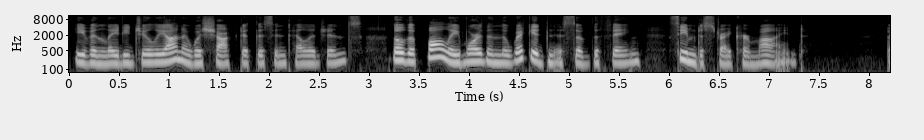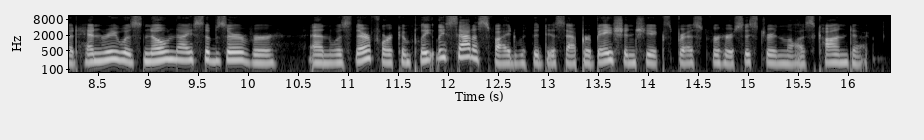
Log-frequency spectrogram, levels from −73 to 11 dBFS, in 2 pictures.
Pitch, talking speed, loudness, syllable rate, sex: 190 Hz, 165 wpm, -18 LUFS, 5.4 syllables/s, female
